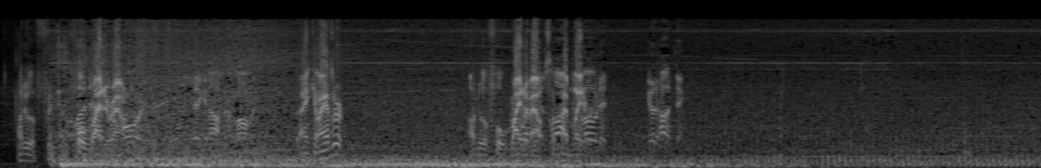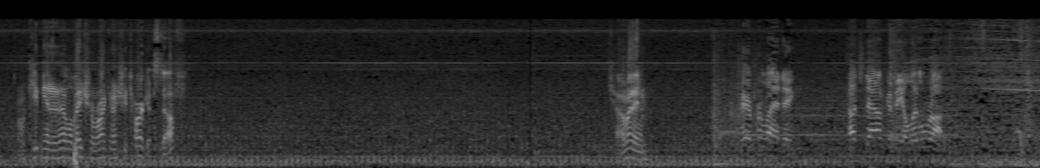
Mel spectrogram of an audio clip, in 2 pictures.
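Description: A helicopter's engine and rotor drone steadily in flight.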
